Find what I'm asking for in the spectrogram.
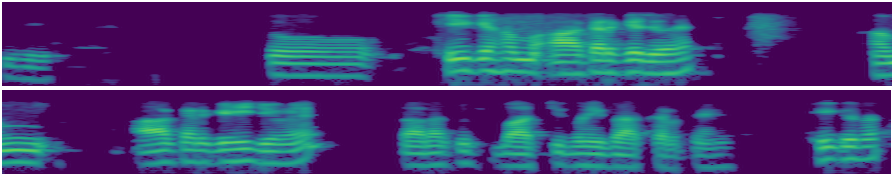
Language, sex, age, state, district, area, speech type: Urdu, male, 18-30, Delhi, Central Delhi, urban, conversation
